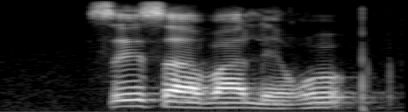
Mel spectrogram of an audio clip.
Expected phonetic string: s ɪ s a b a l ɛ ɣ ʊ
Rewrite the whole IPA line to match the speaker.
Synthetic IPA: s ɪ s a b a l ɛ ɣ ʊ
